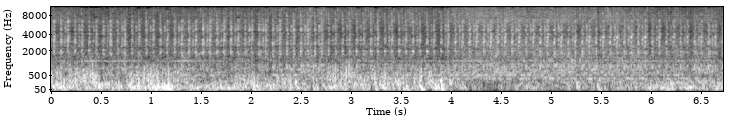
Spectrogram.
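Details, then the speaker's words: 1996 Volvo 850R, automatic, 214,000 miles, idling stationary with steady RPM: fast even ticking over the engine note, newly appeared; cause unknown, owner also concerned about overboost and smoke from the oil dipstick. "that clicking noise is new but it wasn't doing that a second ago yep that's that"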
